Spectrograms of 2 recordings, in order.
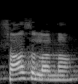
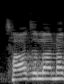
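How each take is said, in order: First: The first word begins with an 's' sound. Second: The first word begins with a 'ch' sound. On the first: This is how speakers of the dialect say it. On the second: This is the standard way of saying it.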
